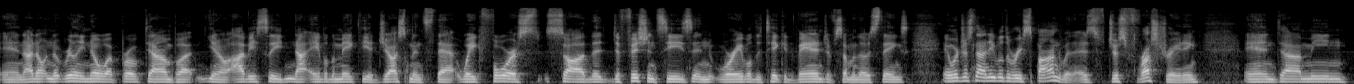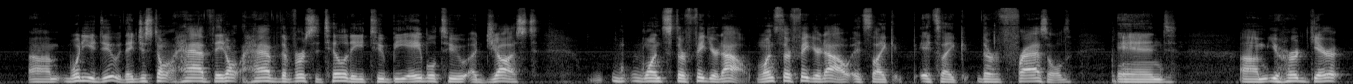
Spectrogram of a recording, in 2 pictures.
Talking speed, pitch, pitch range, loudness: 200 wpm, 125 Hz, 115-140 Hz, -19 LUFS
